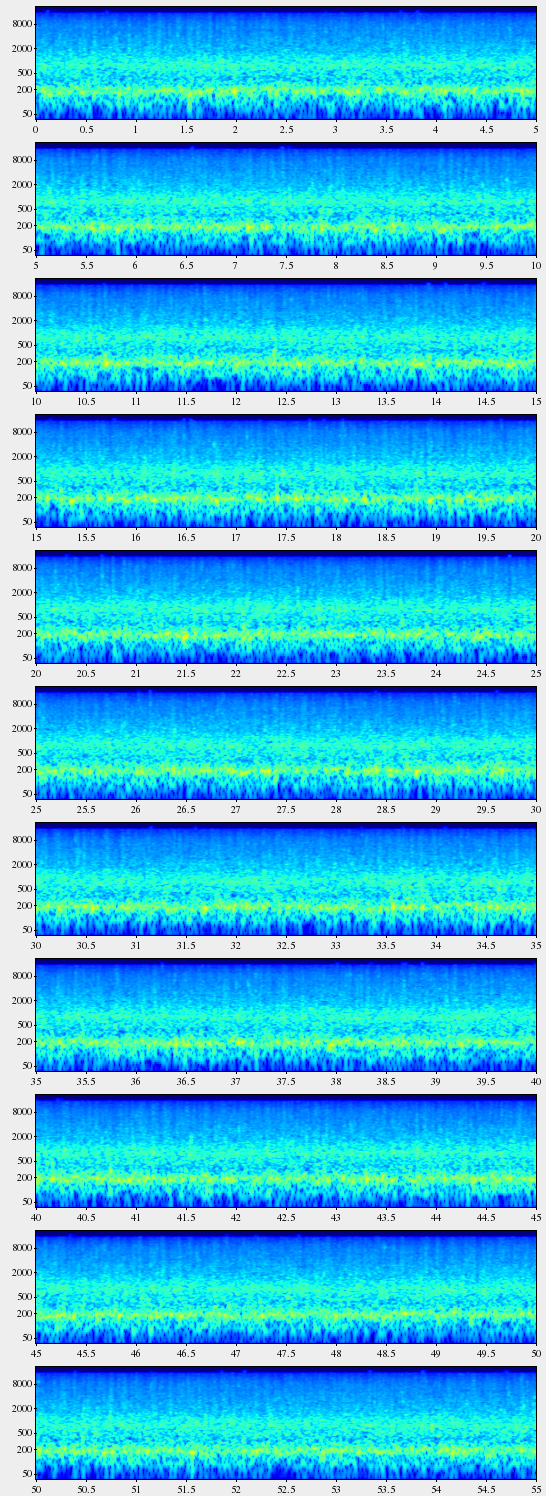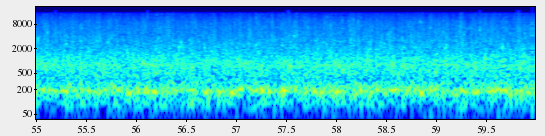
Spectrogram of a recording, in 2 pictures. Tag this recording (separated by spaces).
Stream River Creek Background Waterfall Splash Flow Dam Nature Water Ambience Mortar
